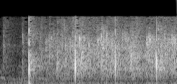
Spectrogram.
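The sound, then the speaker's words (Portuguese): An audience breaks into steady applause for a woman being honoured: a dense, crackling wash of many hands clapping at once, with a few sharper individual claps poking out. It holds at a fairly even level throughout. “Eu queria uma salva de palmas para essa mulher.”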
